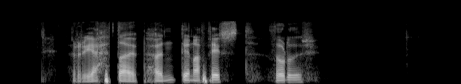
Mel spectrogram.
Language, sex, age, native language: Icelandic, male, 20-29, Icelandic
